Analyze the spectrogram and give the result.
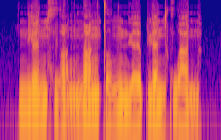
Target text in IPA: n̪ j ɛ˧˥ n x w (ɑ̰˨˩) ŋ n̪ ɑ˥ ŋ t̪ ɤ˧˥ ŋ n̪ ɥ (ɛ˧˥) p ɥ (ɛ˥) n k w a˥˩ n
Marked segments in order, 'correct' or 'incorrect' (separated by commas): correct, correct, incorrect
